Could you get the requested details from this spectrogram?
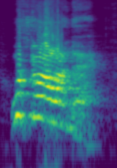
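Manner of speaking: high, very loud demand; alarmed shout. Acted. Sailor turning round to the crowd's commotion, alarmed shout. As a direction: yell it at the commotion.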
